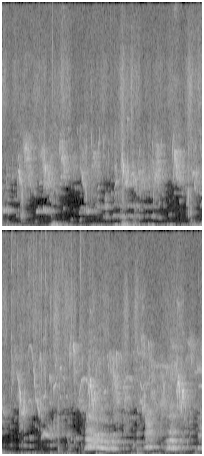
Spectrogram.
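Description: Birds chirping throughout in many short, quick falling notes, over low thuds of footsteps on a path. About six seconds in, a louder, longer pitched animal call rises above them.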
